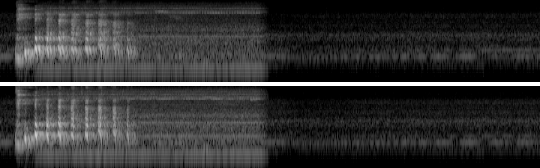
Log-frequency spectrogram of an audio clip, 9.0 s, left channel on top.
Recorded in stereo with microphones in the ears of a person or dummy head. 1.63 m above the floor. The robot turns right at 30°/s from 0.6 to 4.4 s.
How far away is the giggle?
About 0.8 m.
